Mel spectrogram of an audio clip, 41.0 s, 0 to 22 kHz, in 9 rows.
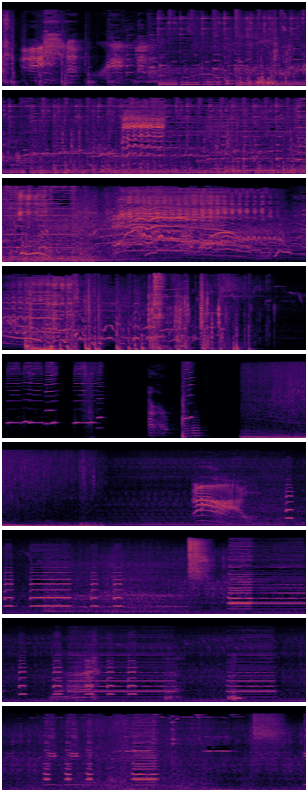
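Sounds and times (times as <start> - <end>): vehicle engine rumbling: 1.0 - 17.5, 21.8 - 41.0
background music: 2.0 - 10.5
cartoon sheep bleating: 6.3 - 7.1.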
